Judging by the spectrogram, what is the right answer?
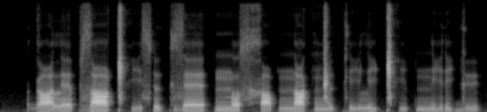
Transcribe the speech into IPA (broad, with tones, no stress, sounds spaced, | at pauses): ɡ ɑ˩ l ɛ˩ p z ɑ˥ ǁʰ i˩ s ɾ ʉ˥ k z ɛ˥ | nː ɔ˥ s x ɑ˩ p nː ɑ˥ k ŋ͡ǁ ʉ˩ k ɾ i˩ l i˥ ǁʰ i˩ p nː i˥ ɾ i˥ ɡ y˥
